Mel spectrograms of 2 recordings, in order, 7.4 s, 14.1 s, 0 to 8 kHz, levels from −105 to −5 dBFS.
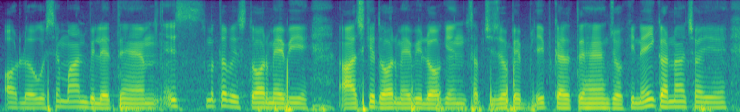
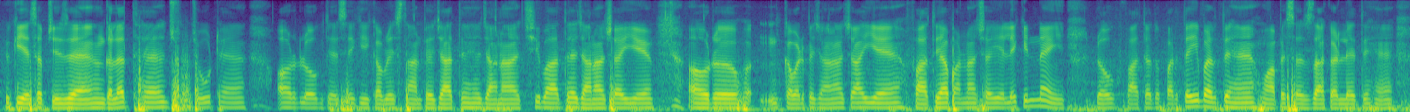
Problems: constant background noise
